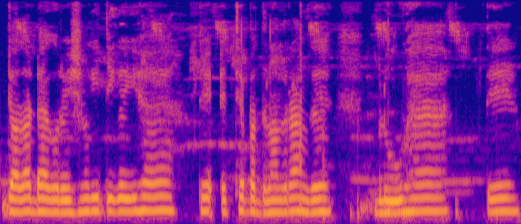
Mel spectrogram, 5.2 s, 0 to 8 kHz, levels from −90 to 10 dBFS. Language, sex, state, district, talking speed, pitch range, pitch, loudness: Punjabi, male, Punjab, Kapurthala, 150 wpm, 165-180 Hz, 175 Hz, -16 LUFS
